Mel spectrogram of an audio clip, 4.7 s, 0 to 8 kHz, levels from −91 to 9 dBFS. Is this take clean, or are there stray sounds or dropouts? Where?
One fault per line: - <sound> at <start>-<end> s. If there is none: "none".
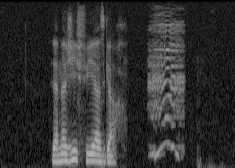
- squeak at 2.9-3.7 s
